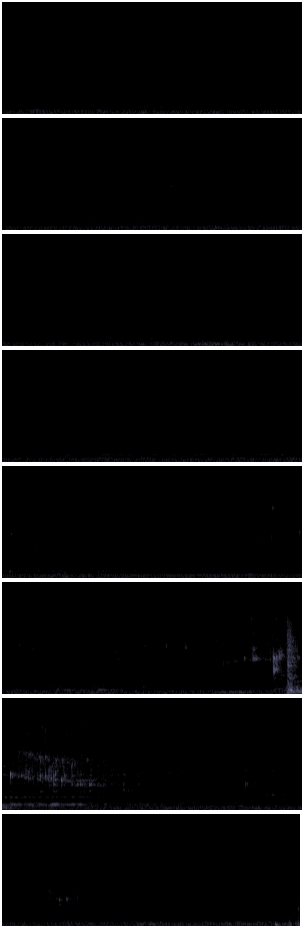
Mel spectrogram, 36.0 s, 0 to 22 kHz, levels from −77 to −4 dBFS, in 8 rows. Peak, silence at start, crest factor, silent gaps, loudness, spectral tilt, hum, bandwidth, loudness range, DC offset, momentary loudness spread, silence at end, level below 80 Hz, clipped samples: -30 dBFS; 0 s; 36 dB; none; -56 LUFS; -4 dB/octave; none; 16 kHz; 15 LU; under 0.1%; 18 LU; 0 s; -78 dBFS; under 0.1%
